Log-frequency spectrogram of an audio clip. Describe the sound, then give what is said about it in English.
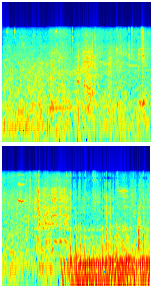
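A car engine cranks with a rapid grinding whir, then catches around four seconds in and settles into a loud, steady rumbling idle; the car, named Christine, is being started up. “Sonny, you ever owned a car before? No. I just got my license. Start her up.”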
